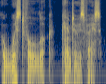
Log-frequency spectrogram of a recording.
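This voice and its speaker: A man's voice: a bass voice, moderate pace, sharp tone, husky, dry recording. A man reading a scripted bedtime story as an audiobook narrator, close on the mic. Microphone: close mic in small dry home recording booth.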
